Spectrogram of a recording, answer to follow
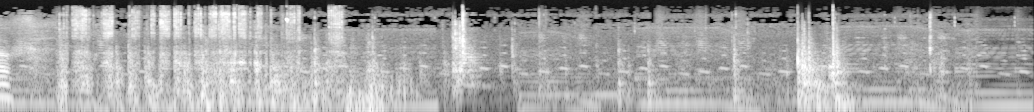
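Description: Background music with steady low bass notes. Over it, in the first few seconds, comes a fast run of clicks from a socket ratchet loosening the tailgate cable bolt, and later a few single sharp clicks.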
